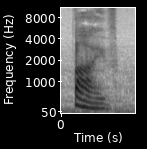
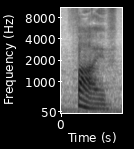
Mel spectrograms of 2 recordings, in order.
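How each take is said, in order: First: The pitch falls at the end of the word. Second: The pitch stays level across the word.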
